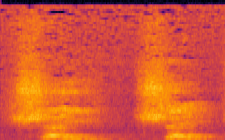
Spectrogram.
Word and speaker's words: syai: Cuman masih terdengar juga agak miring, terutama pengucapan syai. Syai. Ya mati maka harus meringis. Syai bukan syai tapi syai.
